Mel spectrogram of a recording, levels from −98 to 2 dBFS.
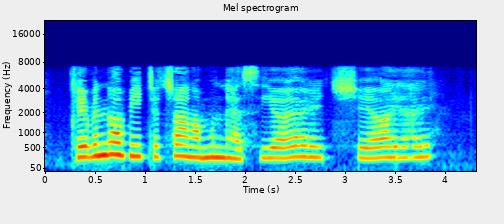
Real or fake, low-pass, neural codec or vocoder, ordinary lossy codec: fake; 7.2 kHz; codec, 16 kHz, 0.8 kbps, ZipCodec; none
